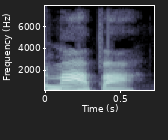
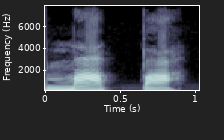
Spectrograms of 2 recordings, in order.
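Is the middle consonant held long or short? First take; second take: short; long. First: The middle consonant is short. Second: The middle consonant is lengthened. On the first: The speaker calls it wrong. "不是骂巴" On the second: The speaker calls it right. "需要延长一点"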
